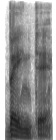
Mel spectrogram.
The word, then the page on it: 20: espanhol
